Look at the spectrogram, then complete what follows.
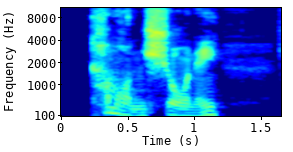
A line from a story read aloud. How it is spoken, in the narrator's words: Jane whispered into her husband's ear with tender sufferance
